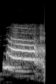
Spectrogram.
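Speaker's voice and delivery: very high, loud wah; piercing imitated wail; baby wail. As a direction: cry out like a baby. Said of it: "the baby".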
